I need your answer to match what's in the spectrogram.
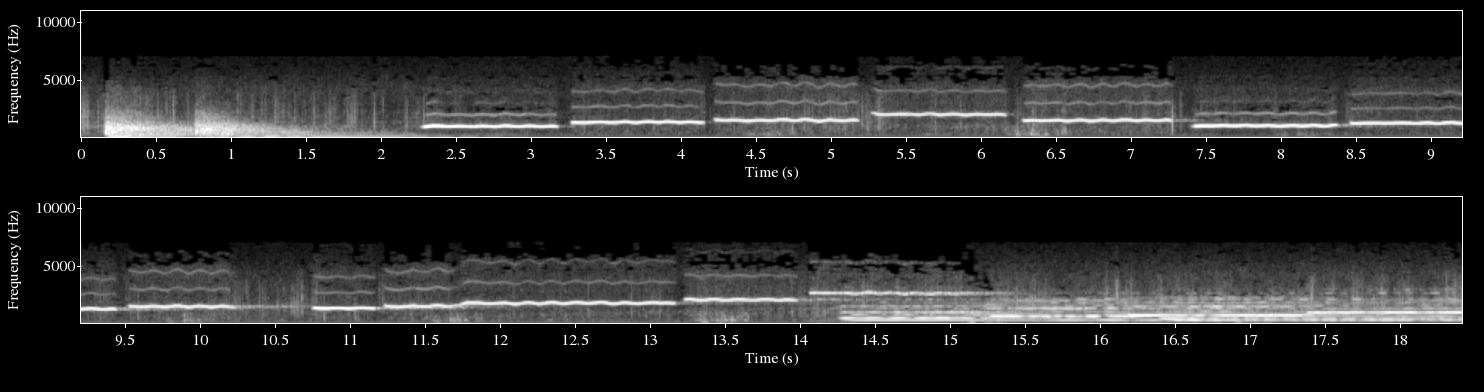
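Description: The whistled theme of the radio program The Whistler, sponsored by the Signal Oil Company: a clear, loud whistled tune carries a slow melody of sustained, stepping notes, then gives way to a soft swell of orchestral music at the end.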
